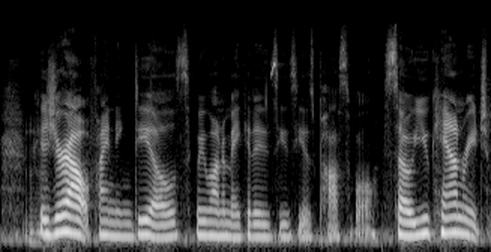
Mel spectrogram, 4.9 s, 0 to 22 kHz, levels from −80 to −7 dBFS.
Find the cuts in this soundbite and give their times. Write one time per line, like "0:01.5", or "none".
0:01.8
0:03.8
